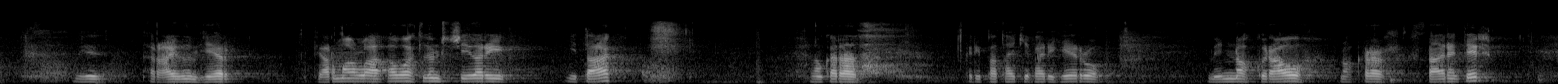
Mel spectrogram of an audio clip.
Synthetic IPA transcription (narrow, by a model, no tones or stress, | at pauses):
vɪðraːjðʏmçɛɾ | fjaɾmawlaaːwaht̪lʏnsiːðaɾiː | t̪aːx | lawŋkaɾað | kɾiːpat̪ʰaːjcɪfaːjɾɪçɛːɾɔɣ | mɪnːaɔhkʏɾawnɔhkɾaɾ̥st̪aːðɾɛnt̪ɪɾ̥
